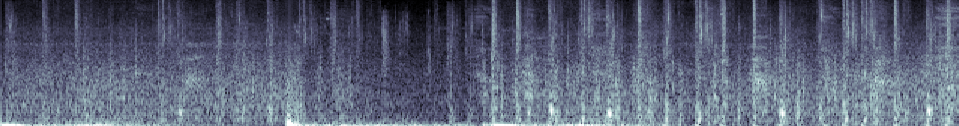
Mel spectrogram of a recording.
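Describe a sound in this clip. Footsteps crunch on grass and dirt.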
